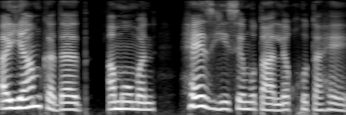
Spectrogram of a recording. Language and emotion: Urdu, neutral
